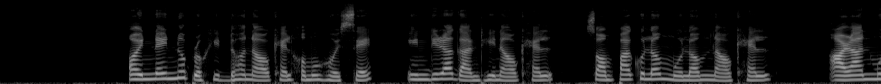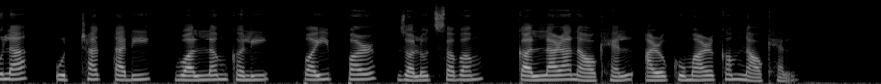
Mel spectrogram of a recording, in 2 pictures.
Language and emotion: Assamese, neutral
